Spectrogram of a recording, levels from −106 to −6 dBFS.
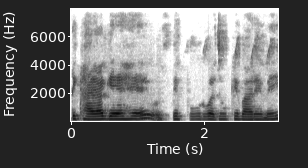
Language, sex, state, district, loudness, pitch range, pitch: Hindi, female, Chhattisgarh, Sarguja, -19 LUFS, 190-205 Hz, 195 Hz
